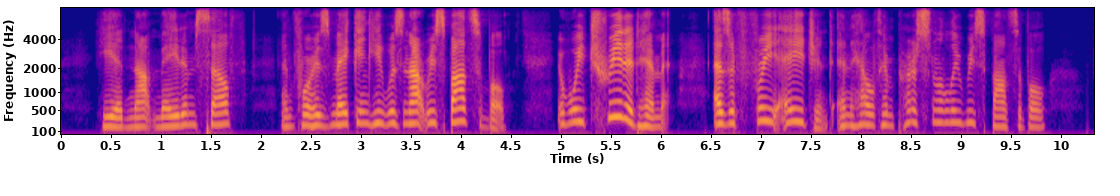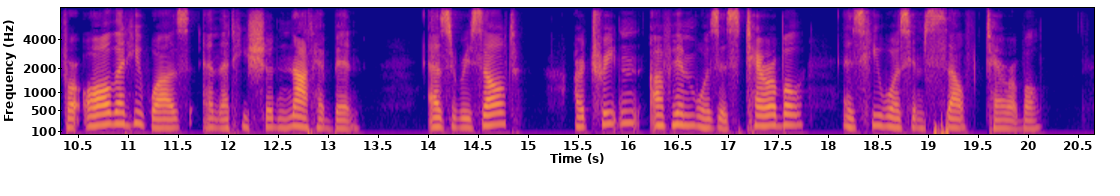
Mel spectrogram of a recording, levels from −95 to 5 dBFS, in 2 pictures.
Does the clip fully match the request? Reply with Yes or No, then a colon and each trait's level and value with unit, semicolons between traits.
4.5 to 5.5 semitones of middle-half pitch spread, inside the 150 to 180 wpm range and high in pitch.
Yes: average, 5.2 semitones; average, 155 wpm; high, 195 Hz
